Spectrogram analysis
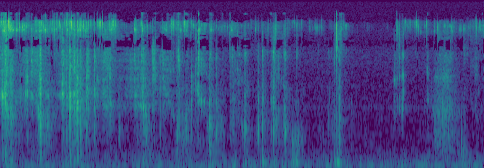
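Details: Cookie, a Pomeranian, crunching food indoors: loud crisp bites at the start, then softer irregular chewing and a few scattered snaps fading toward the end.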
